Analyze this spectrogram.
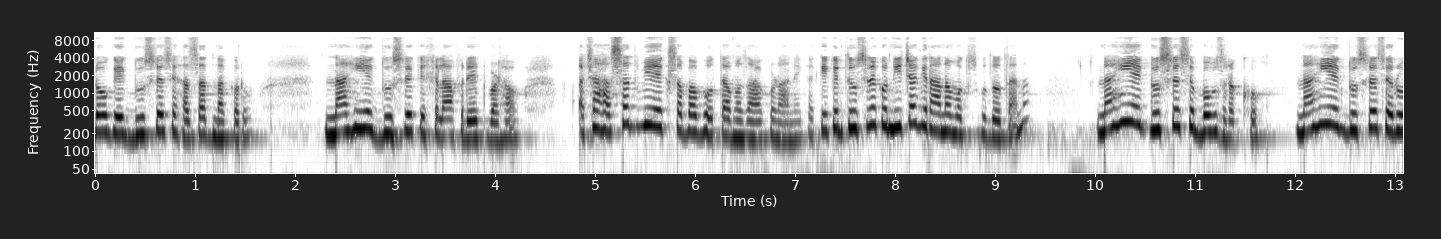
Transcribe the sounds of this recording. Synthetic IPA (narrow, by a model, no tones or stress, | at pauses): loːɡeːk̚d̪uːsɾeseɦɐsəd̪nɐkɐɾoː | naɦĩeːk̚d̪uːsɾekexɪlaːfɾeːʈbɐɽ̤a̰ːoː | ɐtːʃʰaɦɐsəd̪bʱieːksɐbəbɦoːt̪aɦɛmɐzaːkʊɽ̤aːnekakõːkend̪uːsɾekoniːt͡ʃaɡɪɾaːnamɐksuːd̪ɦoːt̪̬a̰ɦɛ̰nanaɦĩeːk̚d̪uːsɾesebʊɣzɾɐkʰːoː | naɦĩeːk̚d̪uːsɾeseɾu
